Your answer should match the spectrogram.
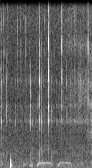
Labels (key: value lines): label: ambient
recorder: HydroMoth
